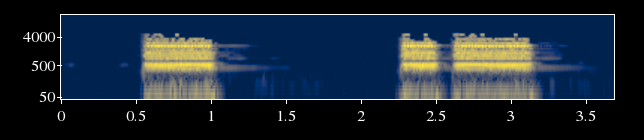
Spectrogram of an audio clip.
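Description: A car horn honks loudly: one half-second blast, a pause, then a quick double honk with the second held longer. No voices or engine noise accompany it.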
